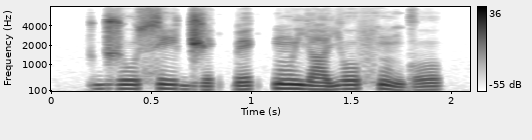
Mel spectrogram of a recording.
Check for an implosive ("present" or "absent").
absent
